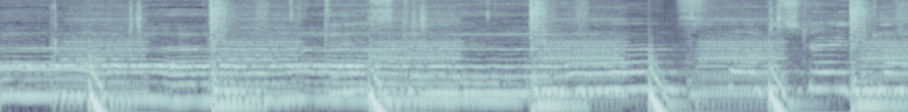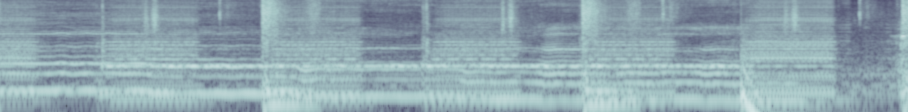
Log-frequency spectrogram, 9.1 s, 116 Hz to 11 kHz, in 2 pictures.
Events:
0.0s-8.3s: male singing
0.0s-9.0s: music

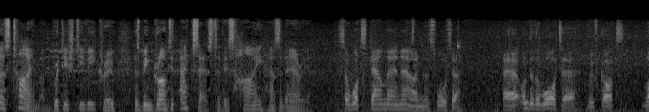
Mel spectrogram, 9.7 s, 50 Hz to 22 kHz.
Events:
0.0s-1.7s: man speaking
0.0s-9.7s: wind
0.6s-1.4s: bird call
1.7s-2.0s: breathing
2.0s-4.8s: man speaking
2.0s-2.8s: bird call
5.0s-9.7s: conversation
5.1s-7.0s: man speaking
6.1s-6.2s: tick
6.8s-6.9s: squeal
7.5s-8.6s: man speaking
8.8s-9.4s: man speaking

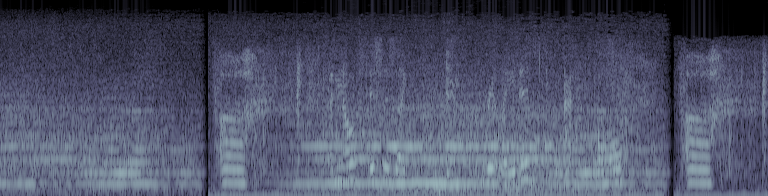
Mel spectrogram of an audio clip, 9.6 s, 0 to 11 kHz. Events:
0.0s-9.6s: music
2.7s-3.2s: human voice
3.7s-3.8s: generic impact sounds
4.1s-5.1s: woman speaking
5.6s-5.8s: generic impact sounds
6.0s-6.8s: woman speaking
6.7s-6.8s: generic impact sounds
7.4s-8.0s: woman speaking
7.7s-8.4s: breathing
8.5s-9.1s: human voice
9.5s-9.6s: generic impact sounds

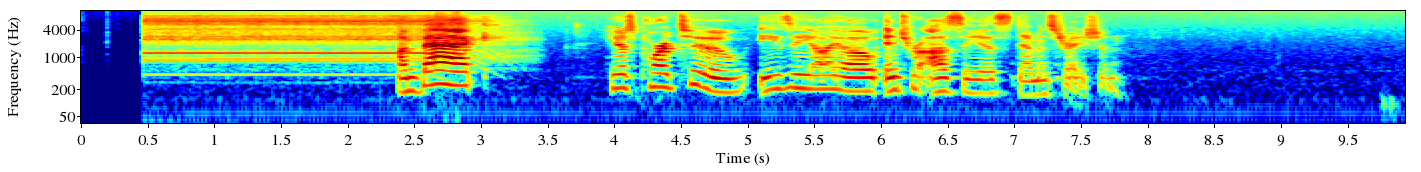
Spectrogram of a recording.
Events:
0.0s-9.9s: background noise
0.1s-0.2s: clicking
0.4s-3.5s: dentist's drill
3.6s-3.8s: human sounds
5.1s-7.8s: woman speaking

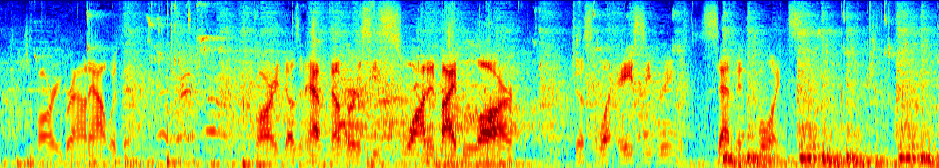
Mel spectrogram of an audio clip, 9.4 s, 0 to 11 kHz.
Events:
0.0s-0.5s: squeal
0.0s-9.3s: background noise
0.0s-9.3s: crowd
0.2s-0.4s: basketball bounce
0.4s-1.4s: man speaking
0.8s-1.0s: squeal
0.8s-1.4s: basketball bounce
1.1s-2.8s: music
1.4s-2.3s: squeal
1.5s-2.2s: man speaking
1.7s-2.7s: basketball bounce
2.5s-5.1s: man speaking
3.0s-4.0s: music
3.5s-4.0s: basketball bounce
4.8s-5.1s: basketball bounce
5.3s-5.5s: squeal
5.3s-6.5s: music
5.3s-6.9s: man speaking
5.8s-6.2s: squeal
6.7s-6.9s: squeal
7.2s-7.8s: man speaking
7.2s-7.6s: music
7.9s-9.3s: music
7.9s-9.3s: squeal

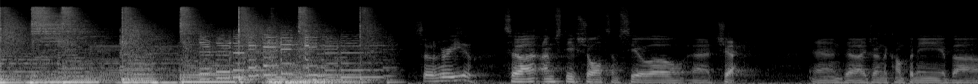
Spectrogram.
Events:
0.0s-4.0s: music
4.0s-9.7s: mechanisms
4.1s-9.7s: conversation
4.1s-4.8s: male speech
4.8s-5.0s: breathing
5.0s-7.5s: male speech
7.7s-8.0s: breathing
8.1s-9.7s: male speech

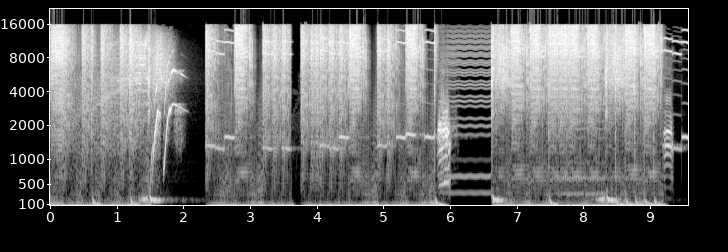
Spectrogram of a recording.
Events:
0.0s-9.5s: music

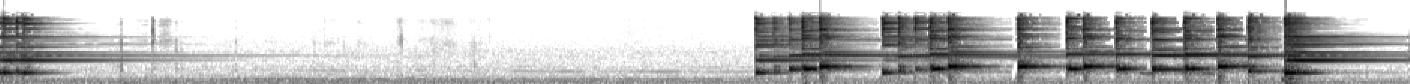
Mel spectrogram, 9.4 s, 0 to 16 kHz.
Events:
0.0s-9.4s: mechanisms
1.0s-1.1s: generic impact sounds
2.6s-3.3s: surface contact
5.0s-9.4s: music

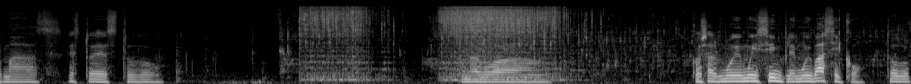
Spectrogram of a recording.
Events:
2.2s-2.7s: wind noise (microphone)
2.5s-2.6s: generic impact sounds
4.2s-9.1s: faucet
8.9s-9.1s: man speaking

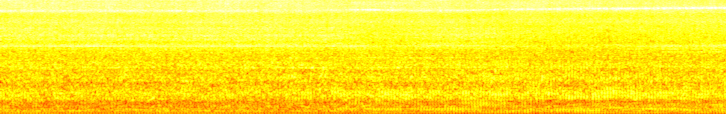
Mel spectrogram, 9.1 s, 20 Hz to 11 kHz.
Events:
0.0s-9.0s: quadcopter
0.0s-9.0s: wind

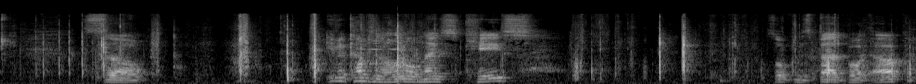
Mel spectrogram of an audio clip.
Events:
0.0s-0.1s: generic impact sounds
0.0s-9.1s: background noise
0.2s-0.6s: breathing
0.3s-0.4s: tick
0.4s-0.8s: generic impact sounds
0.5s-0.7s: tick
0.8s-1.4s: man speaking
0.8s-0.9s: tick
1.0s-1.1s: generic impact sounds
1.5s-1.8s: generic impact sounds
2.3s-2.5s: generic impact sounds
2.8s-2.9s: generic impact sounds
3.1s-3.2s: generic impact sounds
3.3s-5.6s: man speaking
3.4s-3.9s: generic impact sounds
3.5s-4.0s: sound effect
3.9s-4.0s: tick
5.7s-6.4s: generic impact sounds
6.5s-6.6s: tick
6.8s-6.9s: generic impact sounds
7.1s-8.1s: generic impact sounds
7.7s-9.0s: man speaking
9.0s-9.1s: generic impact sounds

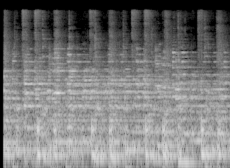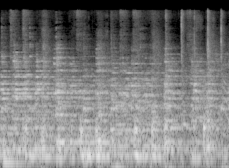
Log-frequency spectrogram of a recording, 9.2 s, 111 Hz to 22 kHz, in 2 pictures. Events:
0.1s-9.1s: music
4.6s-4.7s: tick
8.2s-8.3s: tick
8.2s-9.1s: singing
8.5s-8.6s: tick
8.7s-8.9s: tick
9.0s-9.1s: tick

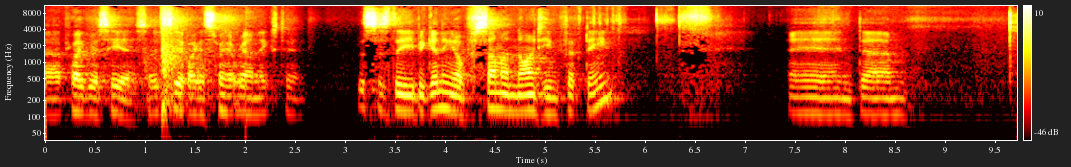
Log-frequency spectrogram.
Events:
0.0s-9.7s: mechanisms
6.1s-6.8s: scrape

